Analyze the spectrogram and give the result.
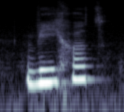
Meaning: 1. exit (from a building) 2. east 3. sunrise
- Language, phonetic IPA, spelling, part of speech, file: Czech, [ˈviːxot], východ, noun, Cs-východ.ogg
